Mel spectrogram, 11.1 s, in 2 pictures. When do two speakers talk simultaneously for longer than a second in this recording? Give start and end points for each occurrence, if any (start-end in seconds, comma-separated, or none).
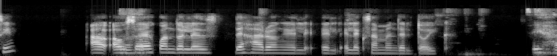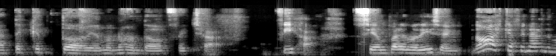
none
